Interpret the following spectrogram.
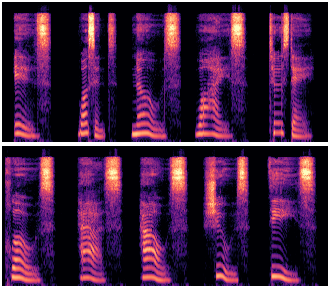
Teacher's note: In standard English, when the S follows a vowel sound, it can make the Z. sound.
